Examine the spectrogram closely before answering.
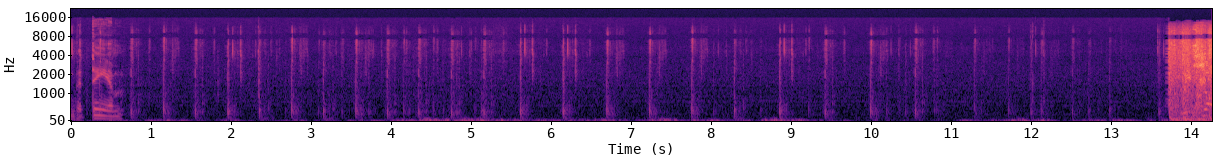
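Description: Footsteps tap steadily on hard concrete.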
